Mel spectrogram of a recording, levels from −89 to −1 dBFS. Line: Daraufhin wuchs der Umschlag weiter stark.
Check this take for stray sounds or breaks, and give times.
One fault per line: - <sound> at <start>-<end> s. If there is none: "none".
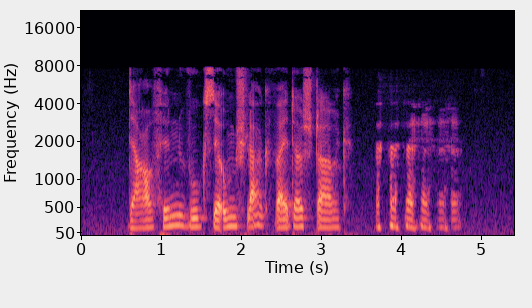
- laugh at 3.7-4.8 s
